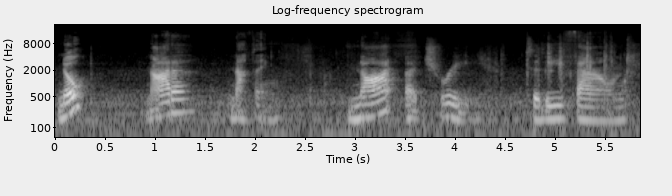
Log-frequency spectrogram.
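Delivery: ordinary delivery, nothing marked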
